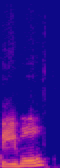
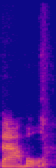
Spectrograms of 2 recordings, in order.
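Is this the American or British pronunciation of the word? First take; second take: British; American. First: It uses the British pronunciation of the word. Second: It uses the American pronunciation of the word. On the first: "The Brits are the ones there. It mostly pronounce it Babel" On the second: "If you're in the U S, we pronounce it Babel"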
